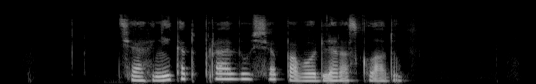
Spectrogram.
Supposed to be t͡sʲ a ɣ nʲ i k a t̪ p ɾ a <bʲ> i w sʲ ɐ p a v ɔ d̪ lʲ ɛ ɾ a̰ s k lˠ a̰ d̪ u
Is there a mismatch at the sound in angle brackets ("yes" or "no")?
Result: yes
